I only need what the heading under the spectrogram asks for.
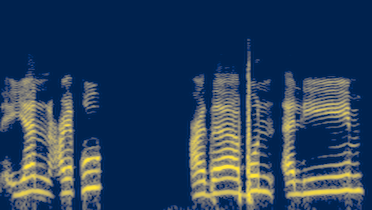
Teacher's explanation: نون ساکن کو اپنے مخرج سے بغیر غنہ زمانی کے ظاہر کرنا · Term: اظہار حلقی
